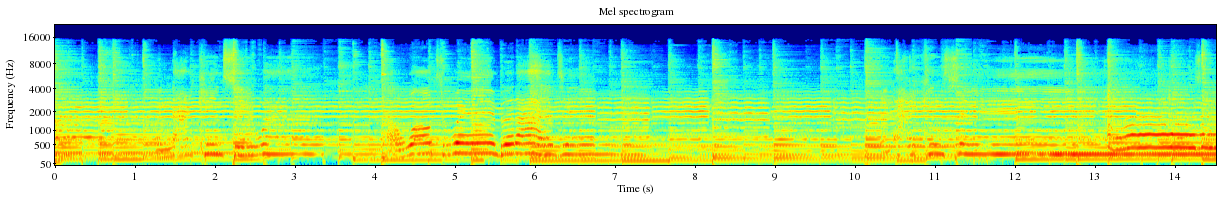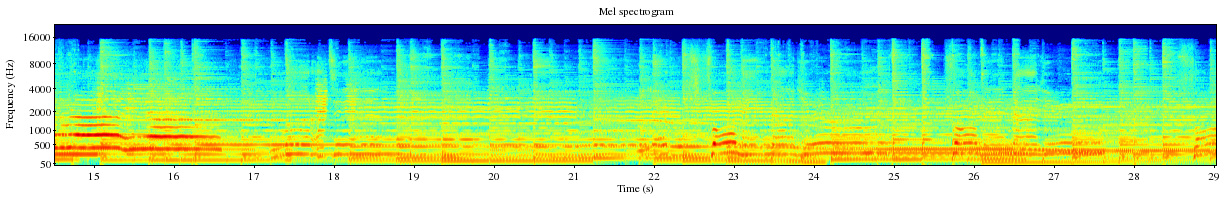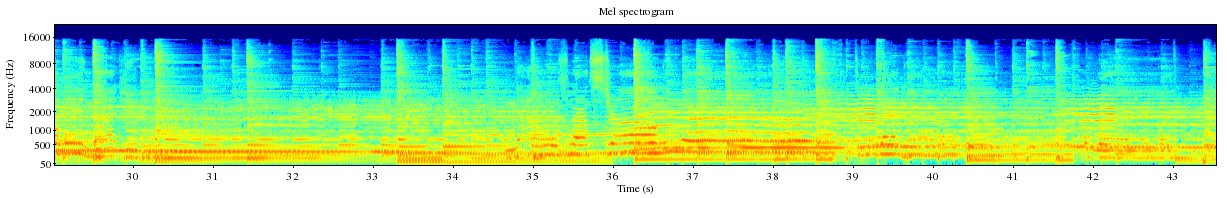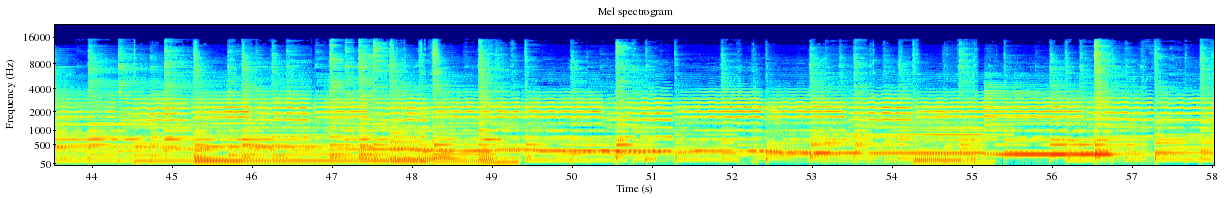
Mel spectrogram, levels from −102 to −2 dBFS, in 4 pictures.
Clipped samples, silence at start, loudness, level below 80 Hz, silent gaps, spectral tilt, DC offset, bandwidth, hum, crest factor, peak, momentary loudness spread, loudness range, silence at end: under 0.1%; 0 s; -23 LUFS; -48 dBFS; none; -5 dB/octave; under 0.1%; 15.5 kHz; none; 20 dB; -2 dBFS; 10 LU; 10 LU; 0 s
